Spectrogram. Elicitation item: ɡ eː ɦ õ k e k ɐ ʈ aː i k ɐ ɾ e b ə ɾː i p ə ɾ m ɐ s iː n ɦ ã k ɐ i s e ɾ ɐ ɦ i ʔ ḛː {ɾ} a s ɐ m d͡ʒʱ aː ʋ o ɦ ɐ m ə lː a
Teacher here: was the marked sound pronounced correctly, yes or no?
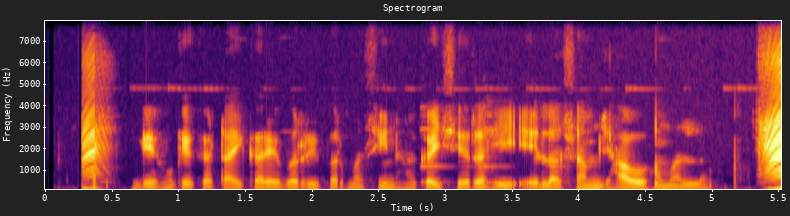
no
